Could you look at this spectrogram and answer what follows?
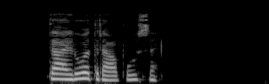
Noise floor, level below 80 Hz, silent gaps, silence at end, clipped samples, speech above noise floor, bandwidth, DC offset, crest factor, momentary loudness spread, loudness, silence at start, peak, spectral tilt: -83 dBFS; -70 dBFS; none; 1.15 s; under 0.1%; 59 dB; 11.5 kHz; under 0.1%; 16 dB; 11 LU; -25 LUFS; 0.5 s; -12 dBFS; -4.5 dB/octave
